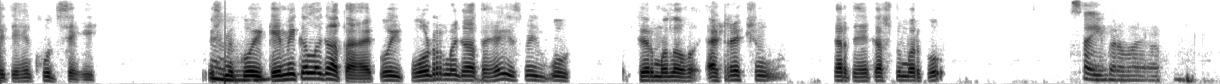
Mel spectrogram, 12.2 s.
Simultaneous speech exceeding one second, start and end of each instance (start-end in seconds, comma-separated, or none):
none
